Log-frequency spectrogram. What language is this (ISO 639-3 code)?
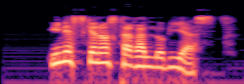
fas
